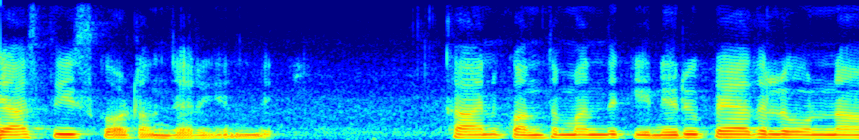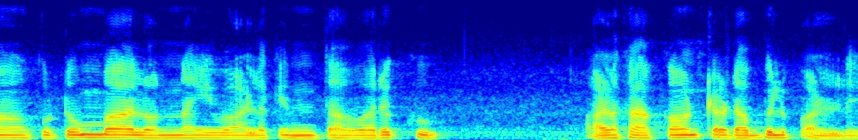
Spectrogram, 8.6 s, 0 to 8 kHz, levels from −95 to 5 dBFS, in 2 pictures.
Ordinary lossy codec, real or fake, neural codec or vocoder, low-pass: none; real; none; none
